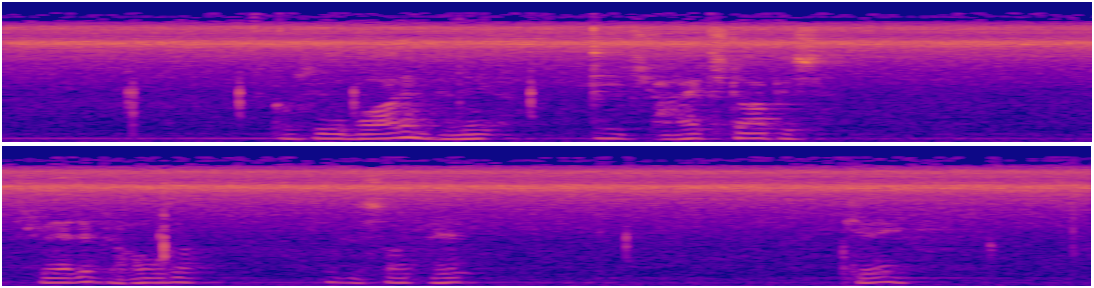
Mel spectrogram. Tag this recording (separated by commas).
Speech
